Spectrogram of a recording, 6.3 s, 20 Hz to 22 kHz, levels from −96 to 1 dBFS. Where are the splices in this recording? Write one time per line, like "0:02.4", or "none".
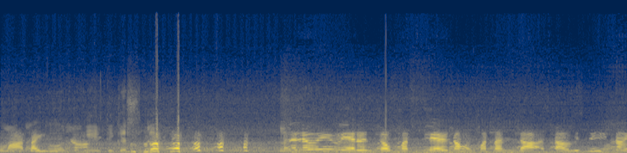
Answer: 0:02.7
